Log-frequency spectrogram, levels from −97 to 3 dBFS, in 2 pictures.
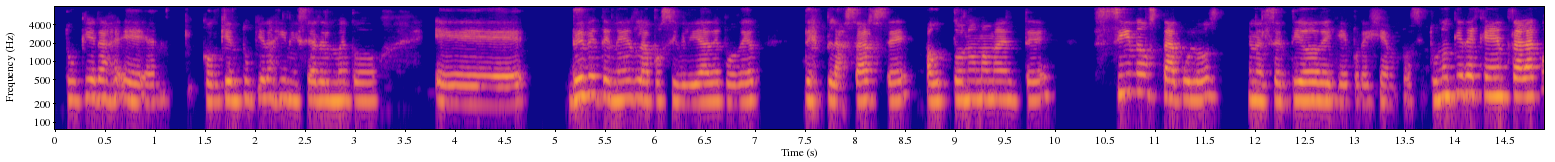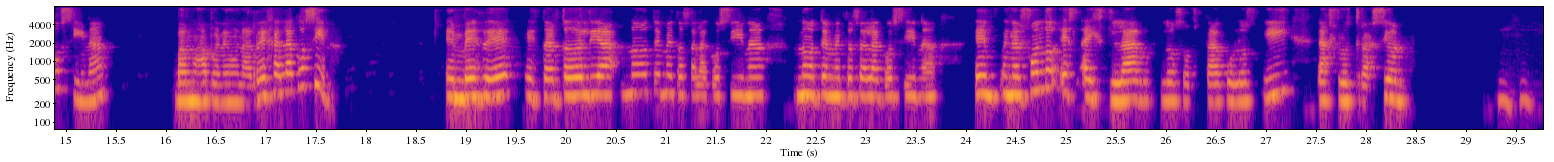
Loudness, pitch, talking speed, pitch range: -27 LUFS, 240 Hz, 150 wpm, 225-280 Hz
